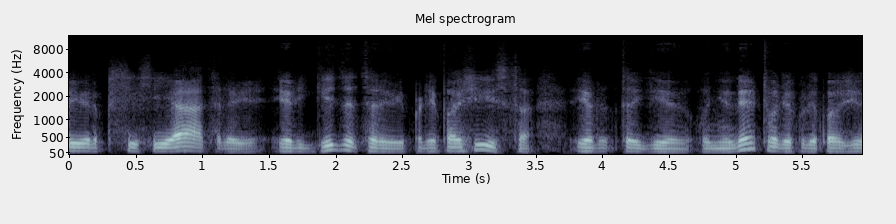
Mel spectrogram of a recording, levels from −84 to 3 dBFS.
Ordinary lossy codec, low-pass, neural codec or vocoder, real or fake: AAC, 32 kbps; 10.8 kHz; codec, 16 kHz in and 24 kHz out, 0.9 kbps, LongCat-Audio-Codec, four codebook decoder; fake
